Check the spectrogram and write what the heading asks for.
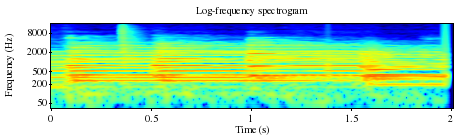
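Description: Grand piano being played: three new chords struck about half a second to a second apart, each left ringing into the next.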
